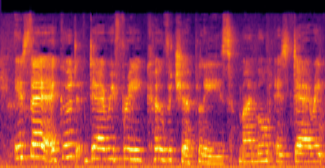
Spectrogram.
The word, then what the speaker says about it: couverture: Oh, couverture, I think you pronounced Couverture, it, yeah. or coverture. It's Couverture. basically it's chocolate, but it's quality chocolate.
